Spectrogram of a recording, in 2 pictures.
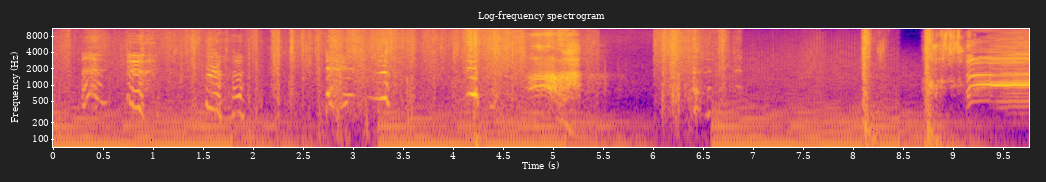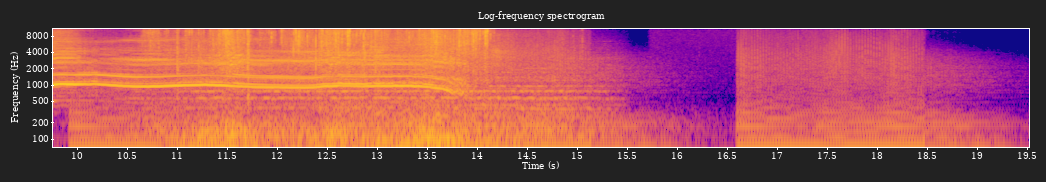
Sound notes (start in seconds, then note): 0.1 Michelle sobbing; 8.7 multiple stabbing impacts; 13.5 whoosh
